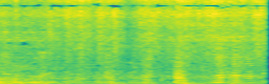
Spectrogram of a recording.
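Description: A doe goat and her newborn kids moving about in straw bedding, with a couple of soft, short goat calls and a single knock about one and a half seconds in.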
